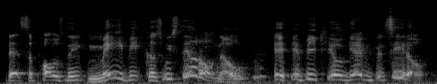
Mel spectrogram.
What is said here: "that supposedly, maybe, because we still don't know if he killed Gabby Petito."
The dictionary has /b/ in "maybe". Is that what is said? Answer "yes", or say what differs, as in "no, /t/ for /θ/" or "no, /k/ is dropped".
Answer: no, /b/ is dropped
